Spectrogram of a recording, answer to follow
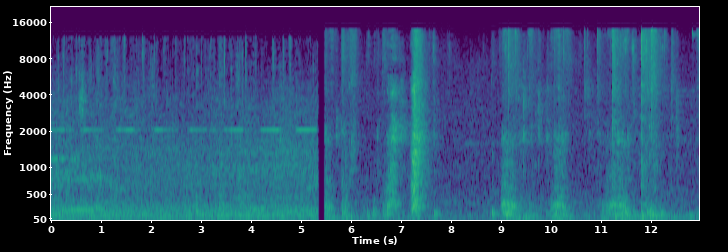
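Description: French bulldog puppy barking and yipping at its own reflection in a mirror: several short barks from about six seconds in, the loudest a second later. Before that there is only a steady low background hum.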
